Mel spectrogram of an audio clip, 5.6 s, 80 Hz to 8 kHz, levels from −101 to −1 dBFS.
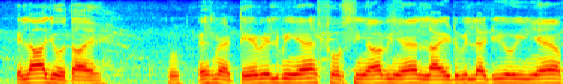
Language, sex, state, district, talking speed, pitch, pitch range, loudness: Hindi, male, Jharkhand, Sahebganj, 170 wpm, 140 Hz, 130-145 Hz, -14 LUFS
